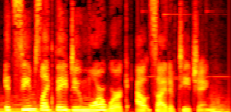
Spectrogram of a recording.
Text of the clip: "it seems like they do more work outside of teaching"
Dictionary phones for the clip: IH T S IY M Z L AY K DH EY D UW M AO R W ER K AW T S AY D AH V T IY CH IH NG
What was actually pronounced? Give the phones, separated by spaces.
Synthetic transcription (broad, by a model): IH T S IY M Z L AY K DH EY D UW M AO R W ER K AW T S AY D AH V T IY CH IH NG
